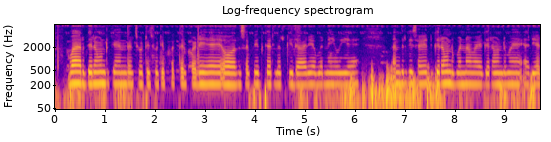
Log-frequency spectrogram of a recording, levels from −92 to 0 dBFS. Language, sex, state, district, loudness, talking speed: Hindi, female, Rajasthan, Bikaner, -19 LUFS, 165 wpm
